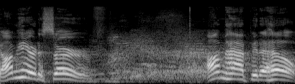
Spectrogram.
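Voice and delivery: excited. A speaker leads listeners in repeating a phrase, now saying it with excitement. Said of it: "with some excitement about you".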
